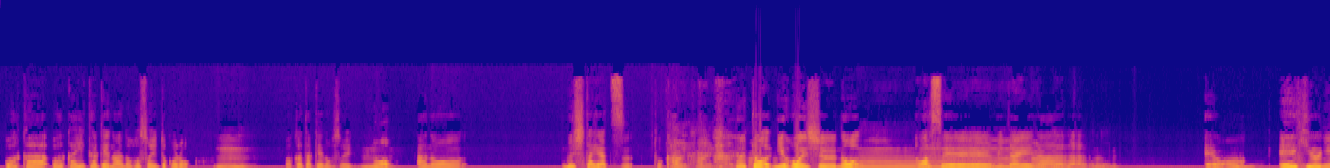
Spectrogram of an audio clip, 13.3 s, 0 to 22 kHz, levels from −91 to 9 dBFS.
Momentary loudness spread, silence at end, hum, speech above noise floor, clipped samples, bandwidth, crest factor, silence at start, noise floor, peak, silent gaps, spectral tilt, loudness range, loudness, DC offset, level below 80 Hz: 17 LU; 0 s; none; 37 dB; under 0.1%; 12.5 kHz; 18 dB; 0.05 s; -55 dBFS; 0 dBFS; none; -6 dB/octave; 10 LU; -18 LUFS; 2%; -54 dBFS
